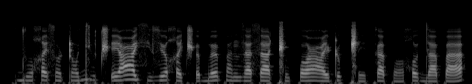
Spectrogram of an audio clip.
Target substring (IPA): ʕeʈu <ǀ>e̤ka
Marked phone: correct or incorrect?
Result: incorrect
